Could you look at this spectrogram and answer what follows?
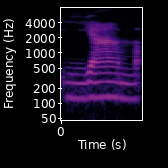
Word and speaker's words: Yam: The sound here is yam, Y-A-M, teeth together, making that little grin.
